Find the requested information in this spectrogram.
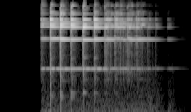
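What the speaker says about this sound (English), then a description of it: "We're going to ring the bell, clear the energy" A small bright bell rung in a quick series of about eight ringing strikes that fade out, clear and close, with no other sound around it.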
